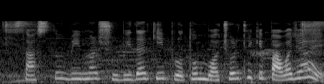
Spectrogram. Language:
Bangla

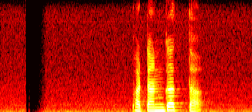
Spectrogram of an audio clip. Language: Sinhala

